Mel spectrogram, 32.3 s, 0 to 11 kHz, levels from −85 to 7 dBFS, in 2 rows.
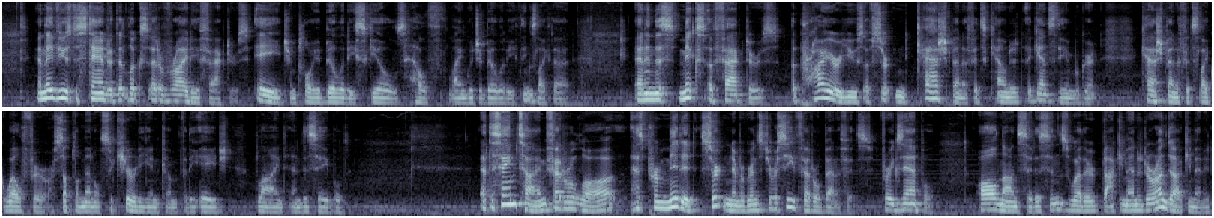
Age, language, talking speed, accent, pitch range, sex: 50-69, English, 140 wpm, American, 105-135 Hz, male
